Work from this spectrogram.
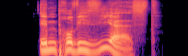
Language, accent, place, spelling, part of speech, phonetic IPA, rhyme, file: German, Germany, Berlin, improvisierst, verb, [ɪmpʁoviˈziːɐ̯st], -iːɐ̯st, De-improvisierst.ogg
- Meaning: second-person singular present of improvisieren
